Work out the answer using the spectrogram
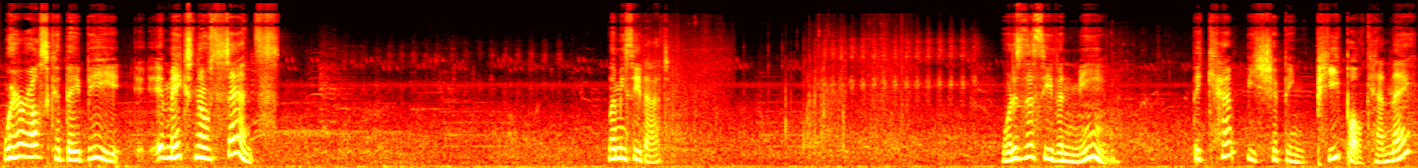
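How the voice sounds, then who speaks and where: A woman's voice: a little high, expressive, moderate pace, a little mellow, a little hiss or hum, natural voice. An actress playing a worried, determined townswoman in a fantasy game, earnest and urgent. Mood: worried, bewildered. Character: worried, determined female city-dweller seeking missing people.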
